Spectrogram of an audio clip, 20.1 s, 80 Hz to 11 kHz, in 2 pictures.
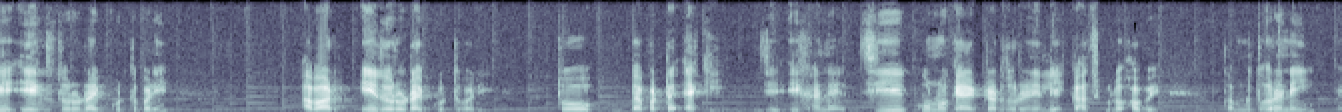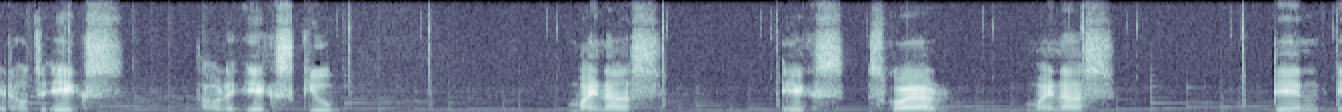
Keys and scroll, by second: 10.6 ), 14.3 -, 15.9 ), 17.6 -, 18.2 1, 18.6 0, 20.0 ).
